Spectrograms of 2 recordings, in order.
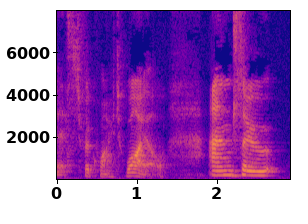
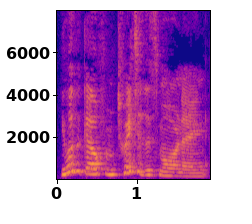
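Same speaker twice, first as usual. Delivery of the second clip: toned-down quote, still raised and loud; corrected imitation; 6 semitones higher, 6 dB louder than usual. Pat recognising her from that morning, toned-down imitation. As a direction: quote him with less squeak, more natural. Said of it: "No, he doesn't speak like that".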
